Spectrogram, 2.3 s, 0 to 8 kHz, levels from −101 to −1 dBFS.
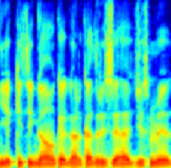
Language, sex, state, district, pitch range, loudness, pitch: Hindi, male, Bihar, Vaishali, 105-110 Hz, -16 LUFS, 105 Hz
